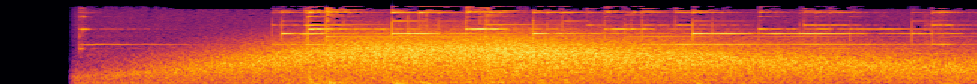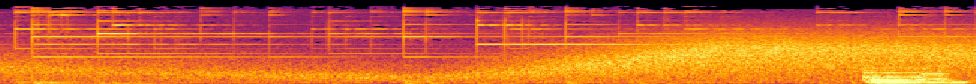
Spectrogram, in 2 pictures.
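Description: Wind chimes ringing in many overlapping high tones, densest in the middle, over a whooshing wind-like sound that swells, fades and swells again. It is the atmospheric intro of a recorded song, just before the band comes in.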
